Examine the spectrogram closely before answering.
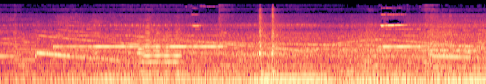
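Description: Fire truck air horns blast in short bursts.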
